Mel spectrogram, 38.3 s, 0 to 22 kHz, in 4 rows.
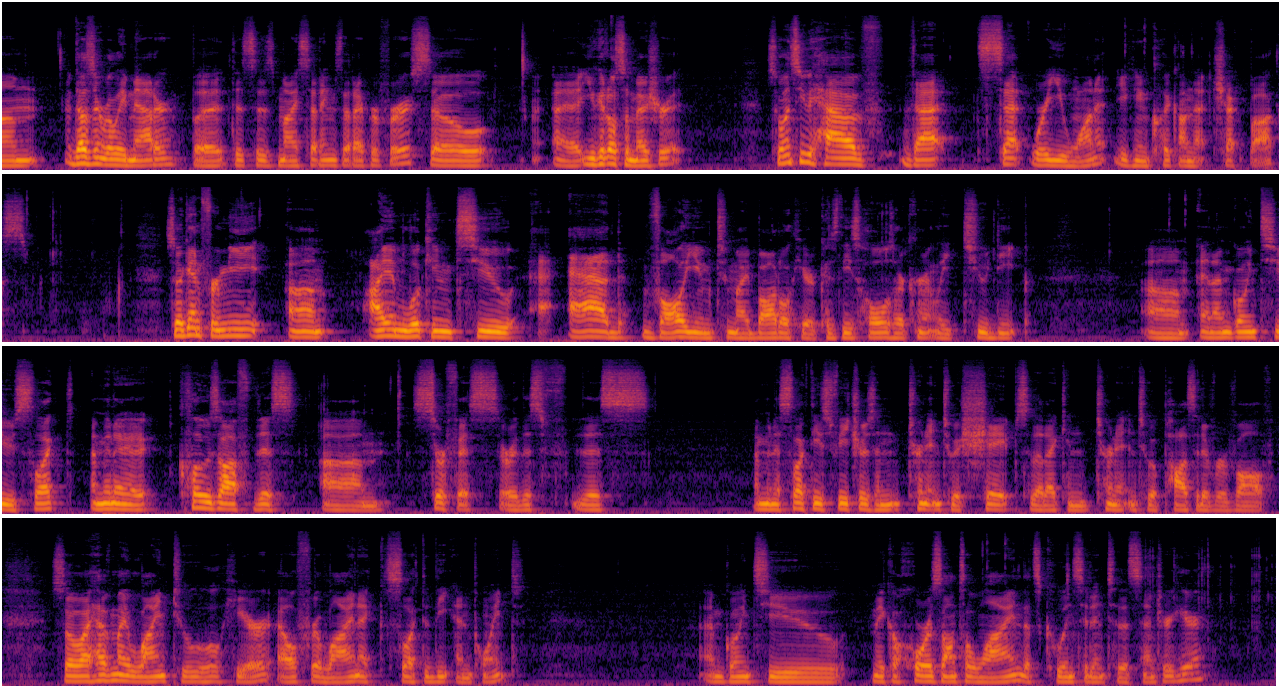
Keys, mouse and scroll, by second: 1.0-1.4 scroll down 1, 6.1-8.0 scroll down 1, 8.3 click, 9.9-10.5 scroll up 1, 12.2-14.0 scroll down 1, 16.1 scroll up 1, 18.3 click, 21.5-22.7 scroll up 1, 27.0-27.6 scroll down 1, 30.9-31.3 scroll down 1, 36.1 click, 37.2-38.2 scroll up 1.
